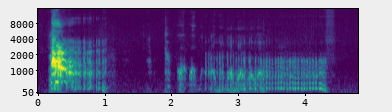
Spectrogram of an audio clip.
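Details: A female Chihuahua, too afraid to scratch the door open, barks through its crack asking for her bone: one sharp loud bark, a pause with soft snorts, then a drawn-out grumbling growl lasting about two seconds.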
